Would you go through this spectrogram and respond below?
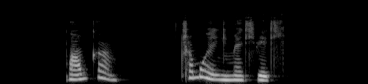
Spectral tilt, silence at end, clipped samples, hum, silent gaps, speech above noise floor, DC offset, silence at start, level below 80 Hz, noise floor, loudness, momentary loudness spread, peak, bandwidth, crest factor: -6.5 dB/octave; 0.9 s; under 0.1%; none; none; 57 dB; under 0.1%; 0.65 s; -76 dBFS; -80 dBFS; -24 LUFS; 16 LU; -8 dBFS; 9.6 kHz; 18 dB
